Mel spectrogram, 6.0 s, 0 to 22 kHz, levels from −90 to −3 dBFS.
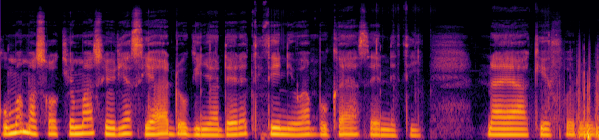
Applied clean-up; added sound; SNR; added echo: none; none; none; none.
